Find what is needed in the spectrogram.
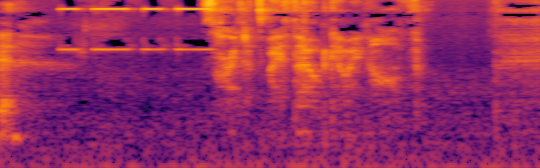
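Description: A quick series of short, high electronic beeps, followed by soft breathy vocal sounds.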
